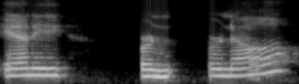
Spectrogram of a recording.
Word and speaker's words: Ernaux: But how do you say Annie Ernaux? It's Ernaux. E, R. Ernaux. She's won the Nobel Prize.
